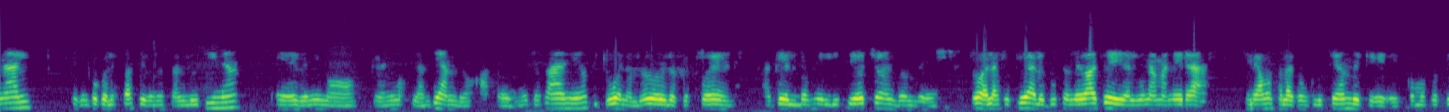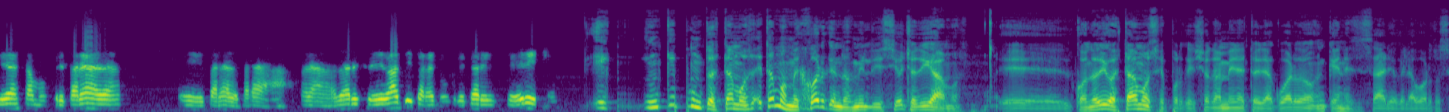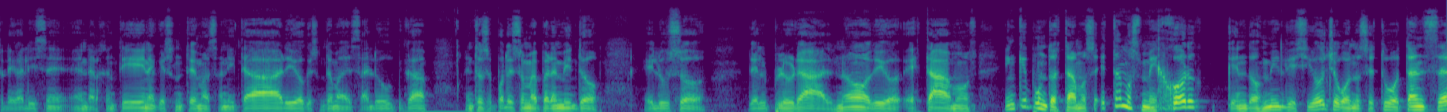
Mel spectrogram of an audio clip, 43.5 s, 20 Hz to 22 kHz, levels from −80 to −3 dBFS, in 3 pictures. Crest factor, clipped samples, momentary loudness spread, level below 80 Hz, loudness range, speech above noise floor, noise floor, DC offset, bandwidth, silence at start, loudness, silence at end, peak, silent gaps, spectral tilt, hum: 18 dB; under 0.1%; 16 LU; -50 dBFS; 10 LU; 44 dB; -62 dBFS; under 0.1%; 14.5 kHz; 0 s; -19 LUFS; 0 s; -2 dBFS; none; -6 dB/octave; none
